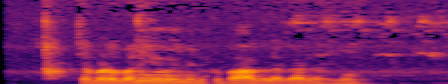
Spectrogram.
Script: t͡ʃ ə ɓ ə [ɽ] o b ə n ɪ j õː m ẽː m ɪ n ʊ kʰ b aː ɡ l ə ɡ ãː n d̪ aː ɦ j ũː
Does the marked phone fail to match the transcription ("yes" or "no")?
no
